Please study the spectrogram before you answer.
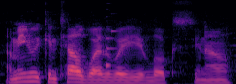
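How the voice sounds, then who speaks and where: A man's voice: medium pitch, brisk, clear, resonant tone. A man streaming a game and giving casual live commentary as he plays. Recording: slightly dull stream mic.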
